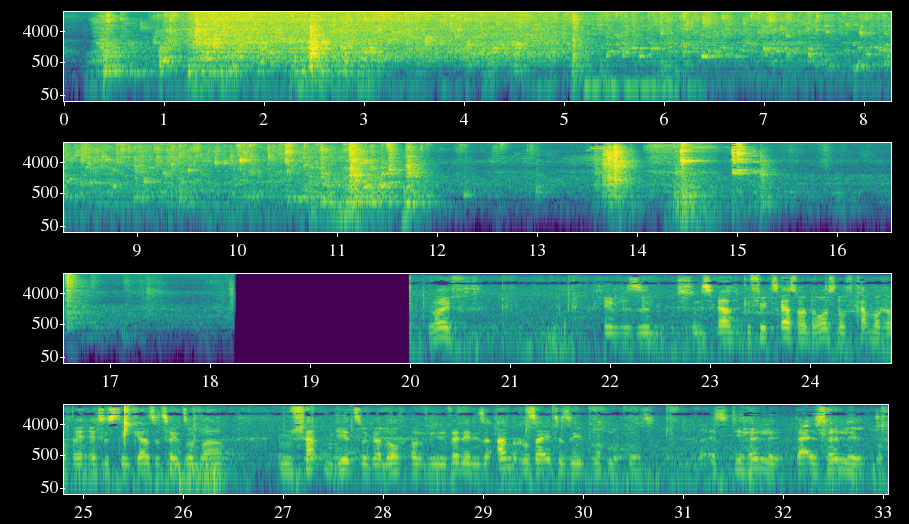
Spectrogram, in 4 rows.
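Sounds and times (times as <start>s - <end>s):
toilet flushing: 0.0s - 12.6s.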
